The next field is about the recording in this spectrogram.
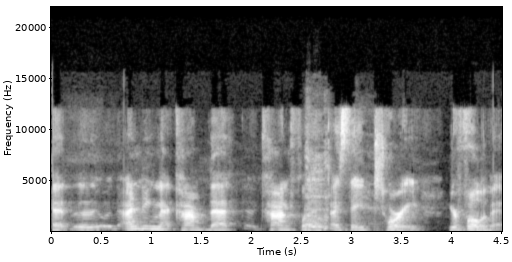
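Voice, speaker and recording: With long, frequent pauses, a woman speaks at a medium pitch in a monotone, flat intonation. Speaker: grassroots activist. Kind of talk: casual chat. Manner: loud.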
